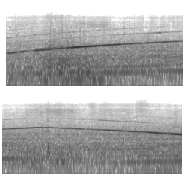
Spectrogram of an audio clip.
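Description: Emergency vehicle siren sounding one slow wail: a single tone rising steadily for nearly four seconds, then falling away.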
